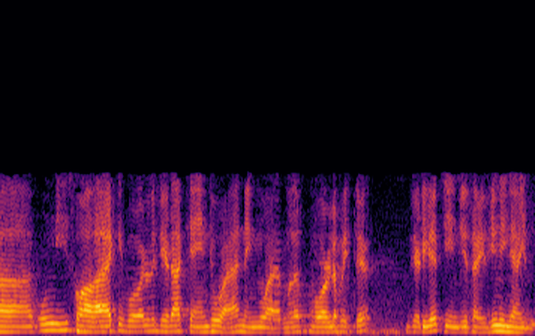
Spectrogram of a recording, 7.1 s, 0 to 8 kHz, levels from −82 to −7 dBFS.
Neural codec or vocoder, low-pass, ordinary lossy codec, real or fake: codec, 16 kHz, 0.5 kbps, X-Codec, HuBERT features, trained on general audio; 7.2 kHz; AAC, 16 kbps; fake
